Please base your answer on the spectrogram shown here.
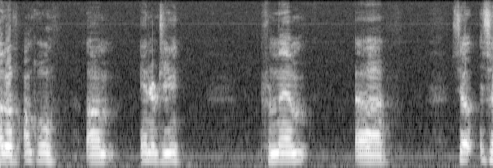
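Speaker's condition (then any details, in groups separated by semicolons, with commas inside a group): Cerebral palsy, spastic diplegia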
